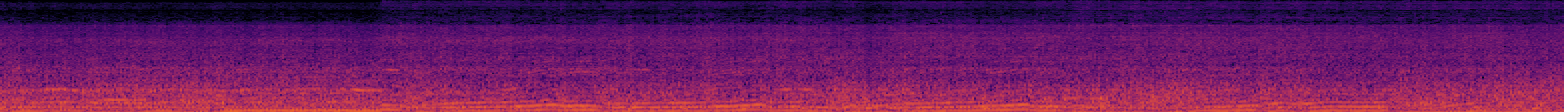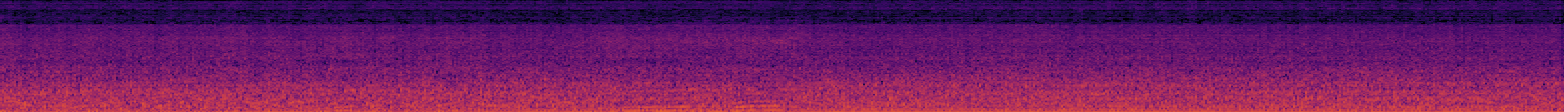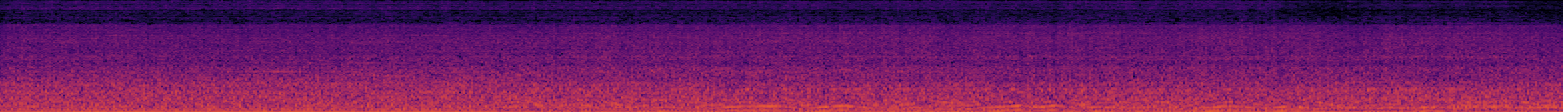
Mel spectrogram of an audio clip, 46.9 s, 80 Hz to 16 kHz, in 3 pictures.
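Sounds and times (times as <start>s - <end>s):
sawmill machinery humming: 0.0s - 46.9s.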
